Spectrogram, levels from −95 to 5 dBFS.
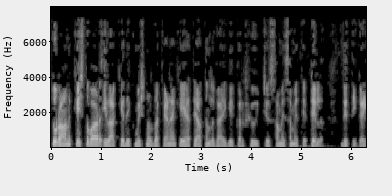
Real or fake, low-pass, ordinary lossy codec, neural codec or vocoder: real; 7.2 kHz; MP3, 32 kbps; none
